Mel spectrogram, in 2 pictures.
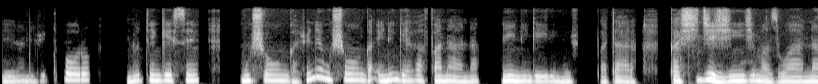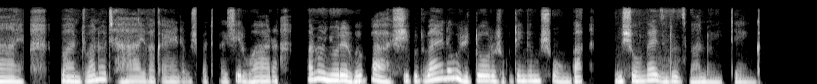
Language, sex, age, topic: Ndau, female, 25-35, health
